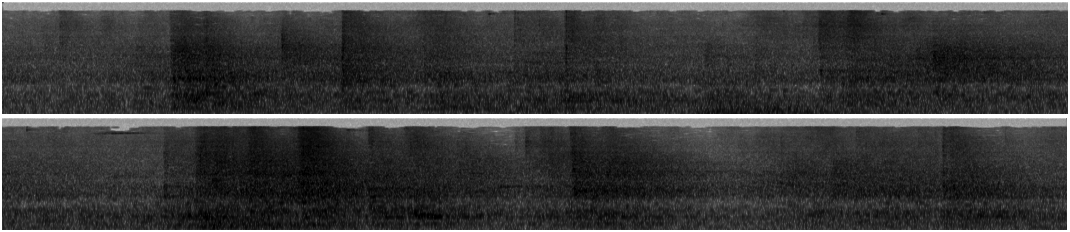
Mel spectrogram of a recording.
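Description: Skateboards clacking and thudding on concrete at irregular intervals, with a louder cluster of impacts about six to seven seconds in, echoing under a concrete undercroft over the chatter of people.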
